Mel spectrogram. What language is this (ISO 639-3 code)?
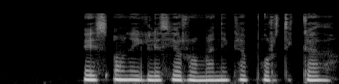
spa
